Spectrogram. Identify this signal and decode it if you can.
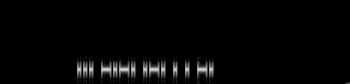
Morse code, heard as a keyed tone, about 37 wpm, 700 Hz. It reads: SCREEN
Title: Six Letter Words - 40wpm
